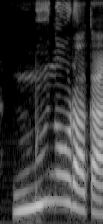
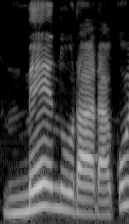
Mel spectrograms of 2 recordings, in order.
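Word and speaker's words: מנורה: 슈바를 단 mem이 단어의 어두에 있으니까 이때 슈바를 에로 읽어서 무노라가 아니라 메노라라고 읽습니다.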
